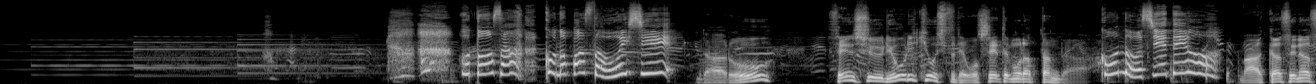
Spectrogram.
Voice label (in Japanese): オーディオドラマ; 妄想彼女。２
